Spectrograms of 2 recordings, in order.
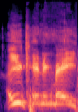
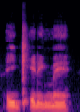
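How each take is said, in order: First: High, loud outraged repeat; exasperated yell. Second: Said in the usual way. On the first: Real, not acted. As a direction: shout it in disbelief. Exasperated at the song ending.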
